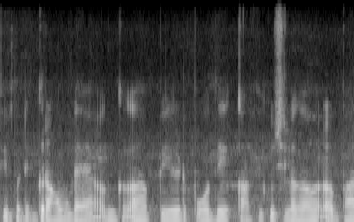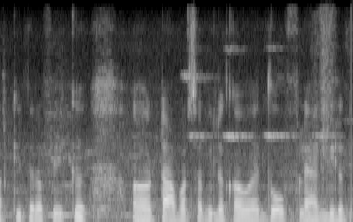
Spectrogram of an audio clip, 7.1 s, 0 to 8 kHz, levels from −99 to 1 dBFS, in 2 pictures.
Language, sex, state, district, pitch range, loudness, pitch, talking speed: Hindi, male, Punjab, Fazilka, 160-175 Hz, -20 LUFS, 165 Hz, 210 wpm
